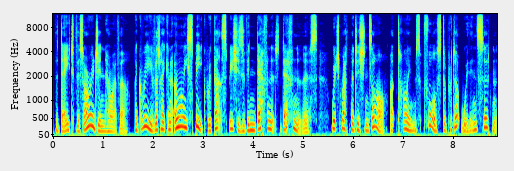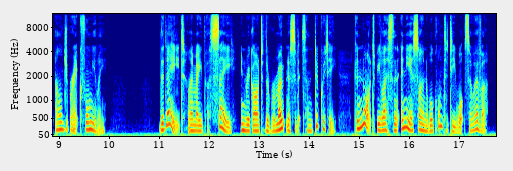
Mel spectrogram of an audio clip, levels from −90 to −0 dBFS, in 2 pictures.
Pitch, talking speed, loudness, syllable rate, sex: 185 Hz, 190 wpm, -21 LUFS, 6.4 syllables/s, female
